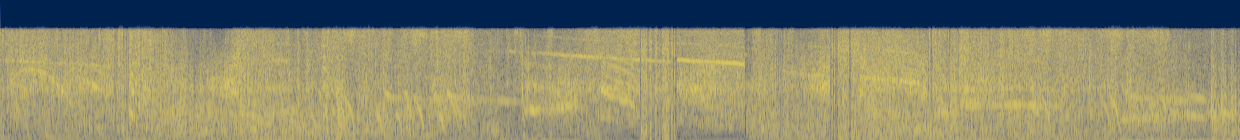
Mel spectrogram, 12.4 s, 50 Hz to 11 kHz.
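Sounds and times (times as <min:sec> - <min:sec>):
radio battle: 0:00.0 - 0:12.3.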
